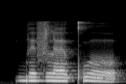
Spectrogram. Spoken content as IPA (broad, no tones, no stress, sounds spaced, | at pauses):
b e v l ɛ kʷʼ ɤ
